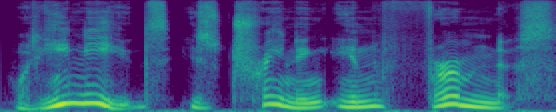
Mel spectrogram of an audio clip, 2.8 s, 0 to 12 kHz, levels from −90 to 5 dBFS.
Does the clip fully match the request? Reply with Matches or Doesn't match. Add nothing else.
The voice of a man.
Matches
